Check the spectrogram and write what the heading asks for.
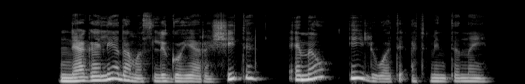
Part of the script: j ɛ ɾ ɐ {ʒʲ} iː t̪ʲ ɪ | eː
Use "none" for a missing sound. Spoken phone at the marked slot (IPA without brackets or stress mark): ʃʲ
